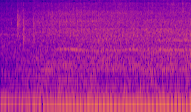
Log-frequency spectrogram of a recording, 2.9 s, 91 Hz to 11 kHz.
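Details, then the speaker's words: Yamaha NMAX version 2 scooter after ignition coil replacement: engine starts into a steady, even idle with low regular thrum, no longer unstable or stalling as before with the check engine light. "yan mapapansin niyo naging stable Yung kanyang idle yung takbo niya hindi na rin siya namamatay so yan pino na ulit yung tunog"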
